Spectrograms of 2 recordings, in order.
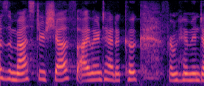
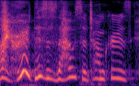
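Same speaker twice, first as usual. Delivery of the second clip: put-on South African accent, British-tinged; 3 semitones higher than usual. Retelling a friend asking at a door at three in the morning: British South African accent. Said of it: "in her British South African accent".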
